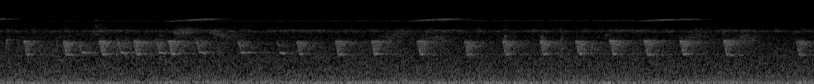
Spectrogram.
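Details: A bulbul delivers a long, steady series of short, identical notes, close to three per second, over a constant background hiss and a low rumble.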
